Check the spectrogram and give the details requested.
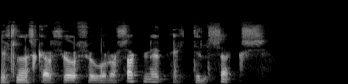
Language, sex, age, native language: Icelandic, male, 50-59, Icelandic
